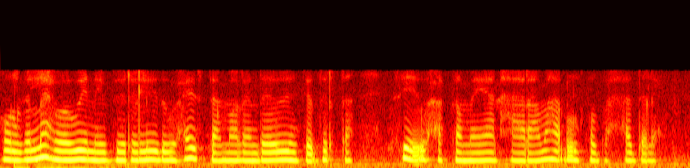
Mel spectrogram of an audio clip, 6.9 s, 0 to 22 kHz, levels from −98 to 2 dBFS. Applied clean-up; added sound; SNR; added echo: none; none; none; none.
